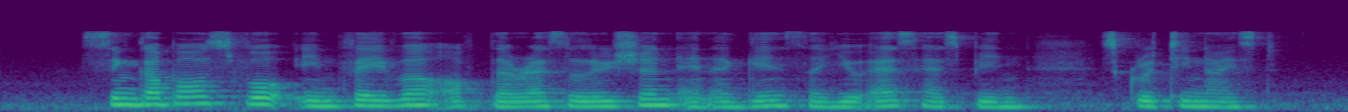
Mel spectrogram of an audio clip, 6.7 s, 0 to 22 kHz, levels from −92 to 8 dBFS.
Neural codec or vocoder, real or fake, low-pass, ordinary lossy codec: none; real; none; none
